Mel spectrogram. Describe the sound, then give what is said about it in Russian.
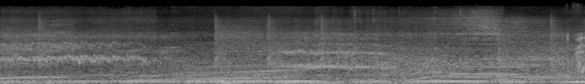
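Tires of a black Toyota car squeal and skid repeatedly as it speeds during a police pursuit, over a continuous loud engine roar. The wavering screeches rise and fall in pitch throughout, with no talk. “Водитель черной Тойоты, примите вправо. Следую черную иномарку. Без госномеров. Слишком быстро едет, слишком быстро едет.”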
